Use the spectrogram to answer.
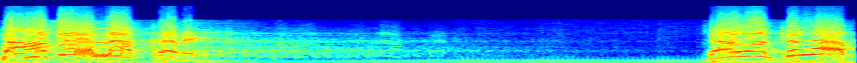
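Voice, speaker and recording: There is noticeable background noise. Over it, a man speaks in a raised, projected voice. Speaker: Islamic preacher (maulana), Tableeghi Jamaat lecturer. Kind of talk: Islamic sermon / religious lecture addressing an audience. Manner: earnest, preaching.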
